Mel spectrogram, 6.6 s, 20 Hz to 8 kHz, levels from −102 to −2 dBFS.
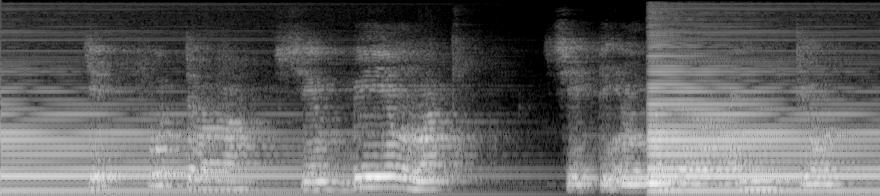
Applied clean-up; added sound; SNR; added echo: none; Acoustic guitar; 0 dB; reverberation time 2.0 s.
